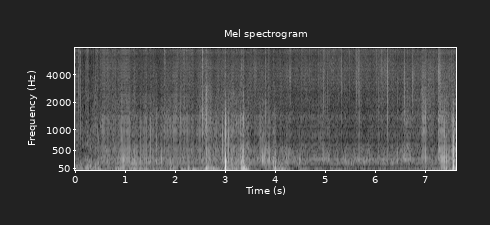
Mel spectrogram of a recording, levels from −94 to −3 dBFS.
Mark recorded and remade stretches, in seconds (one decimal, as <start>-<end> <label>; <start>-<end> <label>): 0.0-0.5 recorded; 0.5-7.6 remade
